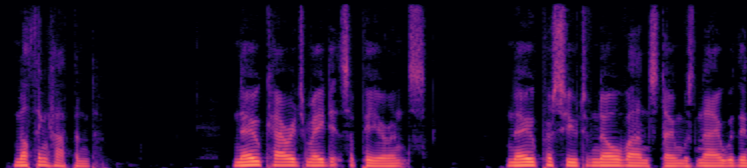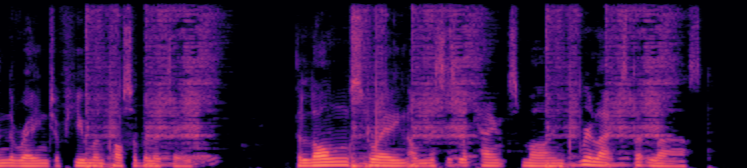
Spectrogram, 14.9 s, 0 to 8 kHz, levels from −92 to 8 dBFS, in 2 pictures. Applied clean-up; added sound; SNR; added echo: classical method Wiener filter.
